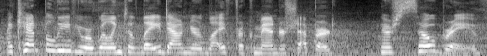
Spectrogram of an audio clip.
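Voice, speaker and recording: A woman's voice: fairly high pitch, normal speed, a bit bright, a little hiss or hum, natural voice. A woman playing a friendly, plucky young volunteer in a video game, chatty and open in manner. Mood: admiring. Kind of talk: game dialogue acting. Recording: reverberant, music behind.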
